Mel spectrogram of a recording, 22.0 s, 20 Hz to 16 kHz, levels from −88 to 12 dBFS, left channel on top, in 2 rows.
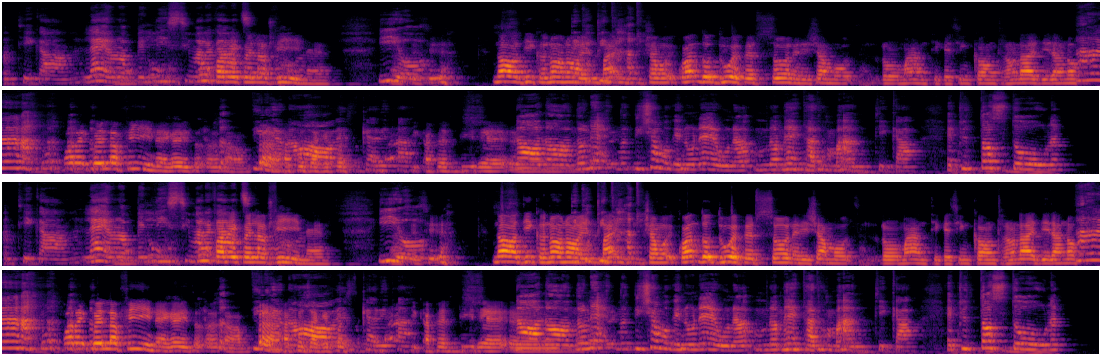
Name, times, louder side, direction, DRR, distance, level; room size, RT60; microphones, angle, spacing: voice 1, 0.0-2.4 2.8-2.9 3.5-4.3 5.7-6.3 10.7-11.7 13.1-15.1 16.0-20.1 20.4-21.5, right 4 dB, 20° right, 0.6 m, -29 dB
voice 2, 1.1-3.3 3.9-4.5 4.9-10.8 11.4-14.4 14.7-16.5 17.0-17.1, right 3 dB, 90° right, 0.6 m, -25 dB
4.5 x 2.3 x 2.6 m
head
